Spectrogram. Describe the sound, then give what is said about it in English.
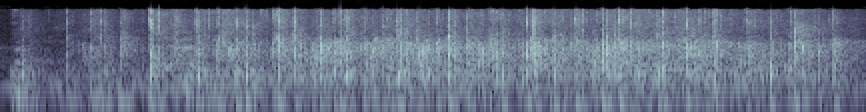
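An audience claps steadily, a dense patter of many hands that swells quickly after a quiet start and holds at a strong, even level throughout. “in a world where I used to think I was smart, but the clapping and reactions in this room over time taught me I wasn't smart.”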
